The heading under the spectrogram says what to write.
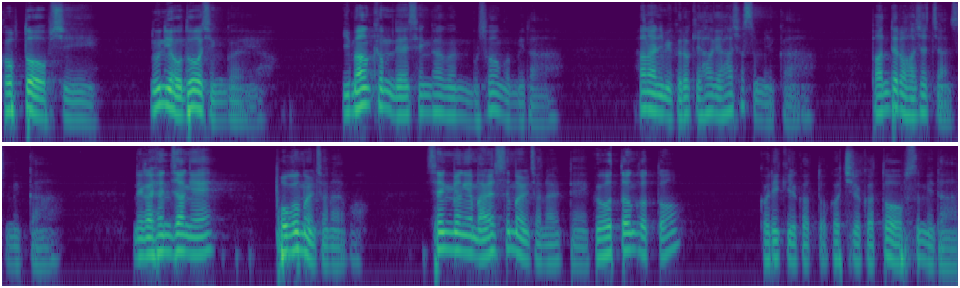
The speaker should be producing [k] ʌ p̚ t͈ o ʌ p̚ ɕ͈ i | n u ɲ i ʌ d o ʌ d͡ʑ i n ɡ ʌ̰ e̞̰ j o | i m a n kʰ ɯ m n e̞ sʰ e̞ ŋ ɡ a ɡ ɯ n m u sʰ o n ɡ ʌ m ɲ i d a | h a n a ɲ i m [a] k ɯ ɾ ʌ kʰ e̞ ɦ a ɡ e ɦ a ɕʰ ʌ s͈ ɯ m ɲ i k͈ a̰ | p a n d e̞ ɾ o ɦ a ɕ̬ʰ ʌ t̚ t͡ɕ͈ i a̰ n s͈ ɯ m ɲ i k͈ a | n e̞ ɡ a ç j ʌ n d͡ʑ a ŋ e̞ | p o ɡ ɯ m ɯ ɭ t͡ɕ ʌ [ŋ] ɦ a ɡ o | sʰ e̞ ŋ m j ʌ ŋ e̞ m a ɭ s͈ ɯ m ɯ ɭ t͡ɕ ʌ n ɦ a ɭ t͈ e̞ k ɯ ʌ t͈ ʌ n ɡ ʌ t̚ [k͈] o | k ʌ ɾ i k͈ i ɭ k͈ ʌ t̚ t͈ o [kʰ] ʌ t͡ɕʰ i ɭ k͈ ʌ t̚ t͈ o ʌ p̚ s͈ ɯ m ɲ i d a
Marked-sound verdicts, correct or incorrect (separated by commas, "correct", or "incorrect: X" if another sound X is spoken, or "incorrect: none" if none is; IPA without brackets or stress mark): correct, incorrect: i, incorrect: n, incorrect: t͈, incorrect: k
